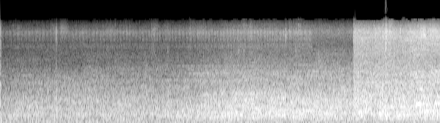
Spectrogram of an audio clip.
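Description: Steady rumble and hiss of a large hall full of visitors. It sounds muffled at first, then turns abruptly brighter and fuller about three and a half seconds in.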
